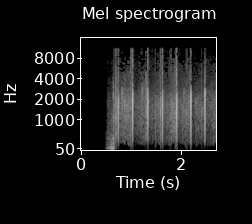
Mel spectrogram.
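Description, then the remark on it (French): An audience breaks into applause in tribute to a team for their work, a steady dense patter of many hands clapping at a moderate level, with a few sharper louder claps standing out at regular intervals. “j'allais dire quelques mots, mais cette salve d'applaudissements du public est bien plus efficiente que ce que je pourrais dire.”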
